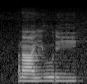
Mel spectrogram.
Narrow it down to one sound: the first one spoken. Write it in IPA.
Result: ɾ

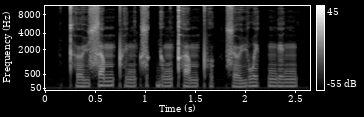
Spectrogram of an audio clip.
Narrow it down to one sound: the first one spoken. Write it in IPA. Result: t̪ʰ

